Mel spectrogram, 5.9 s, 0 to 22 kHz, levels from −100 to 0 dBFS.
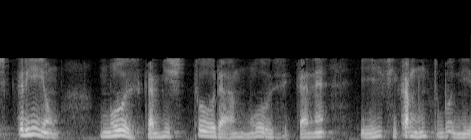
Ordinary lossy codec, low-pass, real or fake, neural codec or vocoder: AAC, 16 kbps; 7.2 kHz; fake; vocoder, 22.05 kHz, 80 mel bands, WaveNeXt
